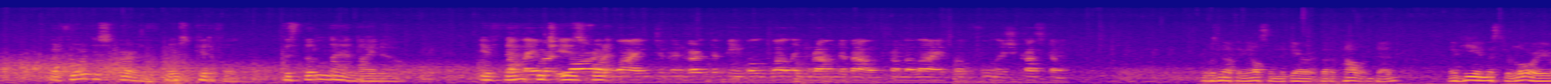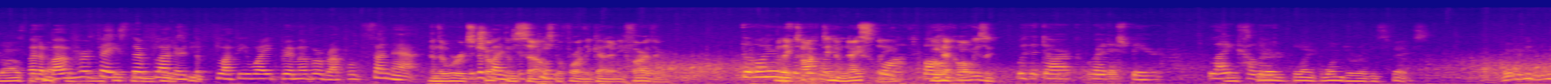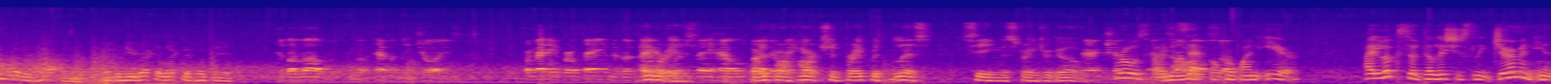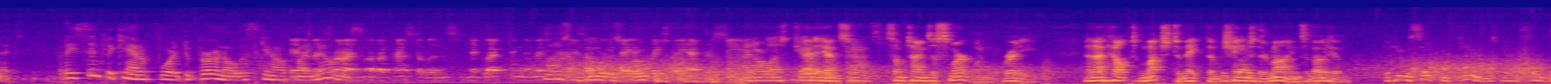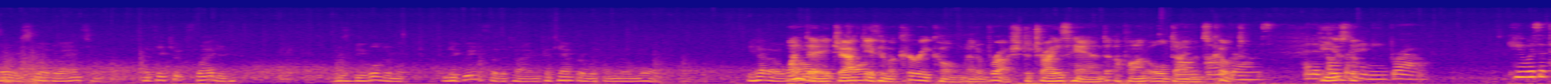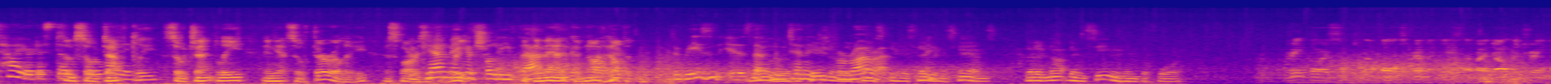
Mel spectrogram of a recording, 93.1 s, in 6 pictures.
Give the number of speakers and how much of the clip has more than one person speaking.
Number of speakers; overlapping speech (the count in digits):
6, about 27%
